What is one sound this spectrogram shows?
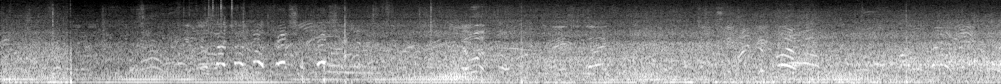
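Young players shout to each other across an open field.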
